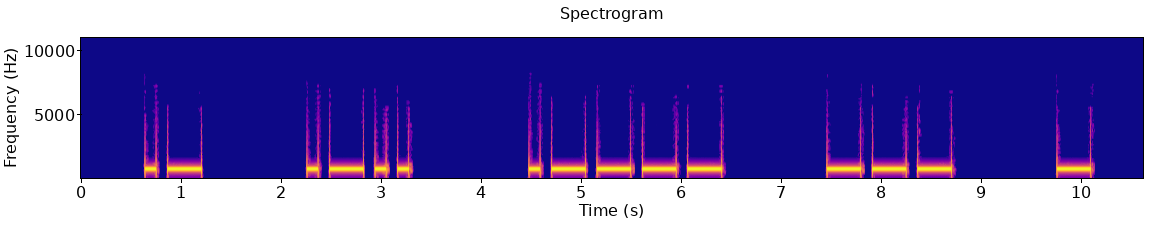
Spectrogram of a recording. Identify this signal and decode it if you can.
Morse code, heard as a keyed tone, about 10 wpm, spaced as for 6 wpm, 800 Hz. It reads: AL1OT
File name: LEZIONI / 5 LBVC / 5 L ws 10wpm 3636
